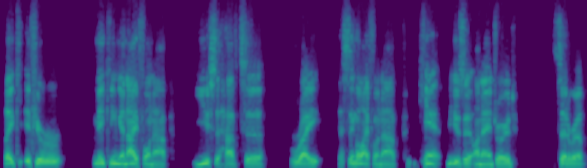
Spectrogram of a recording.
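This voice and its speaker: A young man whose first language is Arabic, a software engineer talking animatedly and casually as an interview guest over a video call from a small room at home. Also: mid-range voice, normal speed, dry recording. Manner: animated, gestures a lot, many restarts. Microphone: earbuds on a video call. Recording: dull, slightly lo-fi video call audio.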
